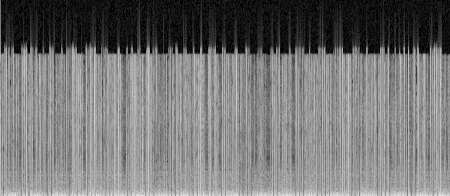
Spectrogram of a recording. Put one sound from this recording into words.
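A diesel semi truck engine drones while cruising on a highway.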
